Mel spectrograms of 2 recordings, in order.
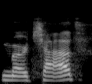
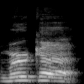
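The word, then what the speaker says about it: Murchadh: h a d so a lot of people mispronounce it as merad merad nice merad yeah it's like very American sounding uh guy in medieval Ireland no in America just pronounced it mura question how how do you pronounce it if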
